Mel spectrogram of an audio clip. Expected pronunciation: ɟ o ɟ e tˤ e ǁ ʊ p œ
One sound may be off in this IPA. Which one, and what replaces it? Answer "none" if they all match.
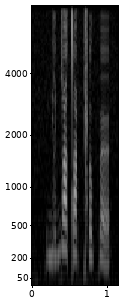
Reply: none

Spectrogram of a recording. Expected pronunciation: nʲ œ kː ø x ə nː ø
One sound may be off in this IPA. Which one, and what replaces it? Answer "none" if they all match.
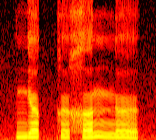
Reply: none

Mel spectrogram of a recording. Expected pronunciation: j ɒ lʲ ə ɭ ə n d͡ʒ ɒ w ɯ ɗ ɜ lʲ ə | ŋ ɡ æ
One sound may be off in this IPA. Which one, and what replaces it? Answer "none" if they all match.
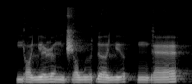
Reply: none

